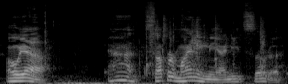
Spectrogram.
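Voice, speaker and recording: A man's voice: a little high, expressive, normal speed, noisy background. Wry young man commentating a speedrun. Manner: wry, self-deprecating, explanatory. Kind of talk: casual gameplay commentary. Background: game music.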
